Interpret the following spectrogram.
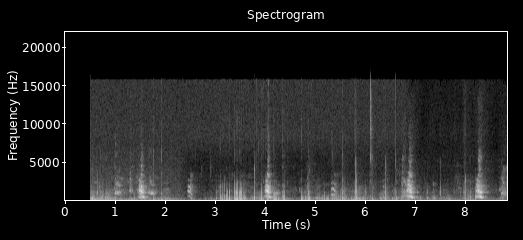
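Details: Golden Retriever puppies born 11 February, kept by a breeder in Hamamatsu, Shizuoka, Japan, being socialised outdoors; short high yappy barks and yips come in scattered bursts over clicks and handling noise.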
